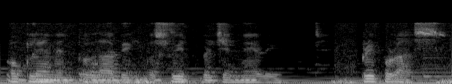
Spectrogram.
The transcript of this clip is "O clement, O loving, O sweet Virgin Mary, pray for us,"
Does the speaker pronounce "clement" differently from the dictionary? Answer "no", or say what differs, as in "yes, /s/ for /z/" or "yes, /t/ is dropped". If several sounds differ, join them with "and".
no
